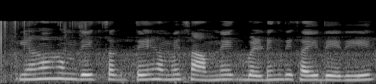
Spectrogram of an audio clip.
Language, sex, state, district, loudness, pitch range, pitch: Hindi, female, Rajasthan, Jaipur, -21 LUFS, 210-230 Hz, 225 Hz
